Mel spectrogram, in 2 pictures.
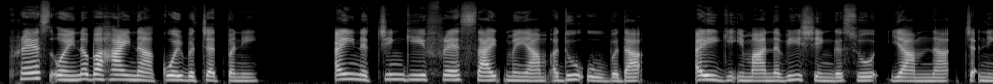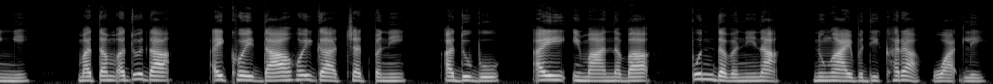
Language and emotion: Manipuri, neutral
